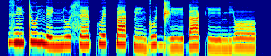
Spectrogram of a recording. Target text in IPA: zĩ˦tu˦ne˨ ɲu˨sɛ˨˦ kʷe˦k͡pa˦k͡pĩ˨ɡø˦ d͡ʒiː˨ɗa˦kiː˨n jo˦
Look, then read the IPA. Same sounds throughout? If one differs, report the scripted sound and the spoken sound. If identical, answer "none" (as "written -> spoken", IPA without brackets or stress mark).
ø˦ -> u˦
